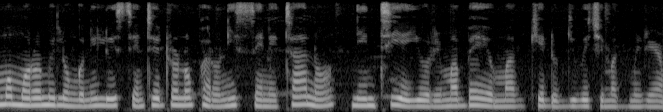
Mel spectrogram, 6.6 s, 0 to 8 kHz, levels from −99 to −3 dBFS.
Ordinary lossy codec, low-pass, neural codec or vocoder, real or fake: none; 7.2 kHz; none; real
